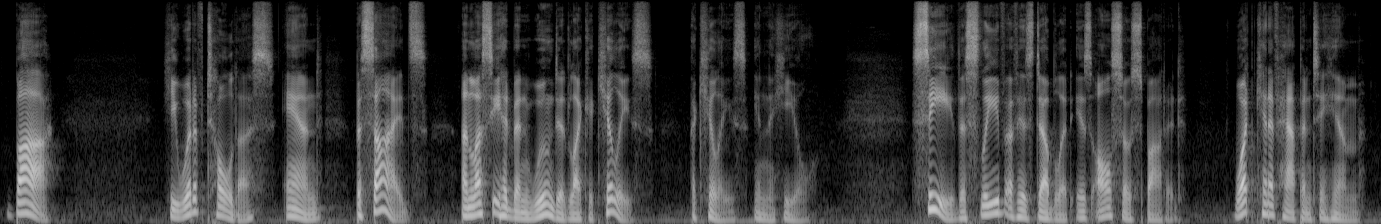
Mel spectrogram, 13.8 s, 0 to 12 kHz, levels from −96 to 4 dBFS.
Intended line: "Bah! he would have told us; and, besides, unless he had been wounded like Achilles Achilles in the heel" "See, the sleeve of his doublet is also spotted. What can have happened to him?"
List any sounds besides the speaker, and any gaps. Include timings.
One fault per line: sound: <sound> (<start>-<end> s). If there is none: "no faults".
no faults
